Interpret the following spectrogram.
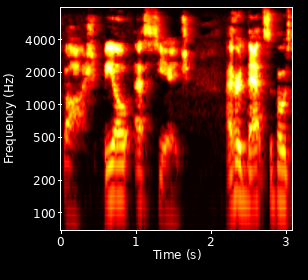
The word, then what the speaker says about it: Bosch: I heard that, is it Bosch? I think it's pronounced Bosch.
